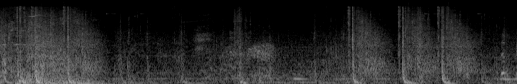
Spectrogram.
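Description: Gunfire in the horror game Alan Wake 2, several sharp shots and rapid bursts spread across the clip, moderately loud under a person's gasps and sighs.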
